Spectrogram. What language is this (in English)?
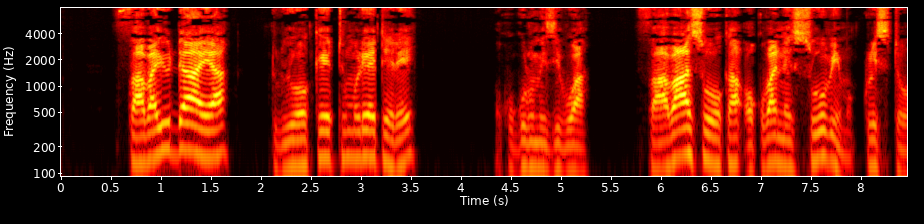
Ganda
